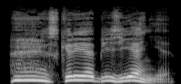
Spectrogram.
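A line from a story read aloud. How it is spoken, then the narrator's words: Resigned sigh. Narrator (Russian): вздохнул я, понимая, к чему это все идет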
